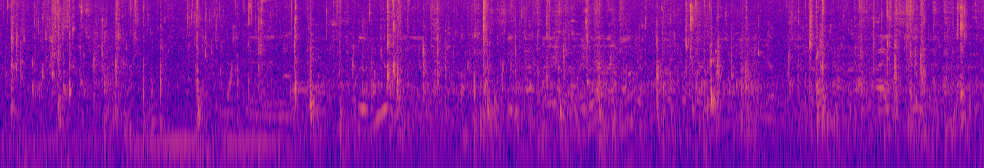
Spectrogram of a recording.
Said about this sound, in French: L'ambiance du clapotis de l'eau et des vaguelettes vous amèneront-elles à un voyage sonore?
